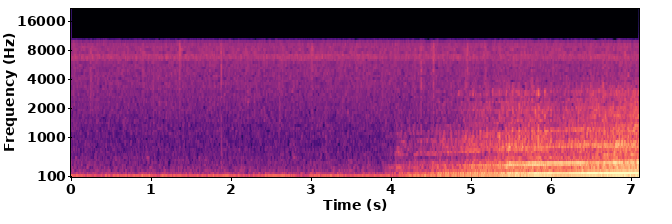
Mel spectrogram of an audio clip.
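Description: A car engine hums steadily, then revs up around the midpoint, its pitch climbing and strengthening as the vehicle accelerates. Road rumble underneath, no voices.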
